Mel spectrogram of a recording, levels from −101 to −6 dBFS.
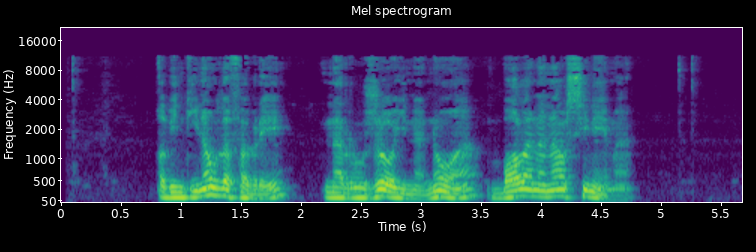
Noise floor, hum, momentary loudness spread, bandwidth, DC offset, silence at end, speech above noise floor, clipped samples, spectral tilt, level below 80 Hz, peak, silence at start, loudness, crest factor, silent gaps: -74 dBFS; none; 10 LU; 11.5 kHz; under 0.1%; 0.95 s; 51 dB; under 0.1%; -7 dB/octave; -58 dBFS; -10 dBFS; 0.8 s; -25 LUFS; 16 dB; none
